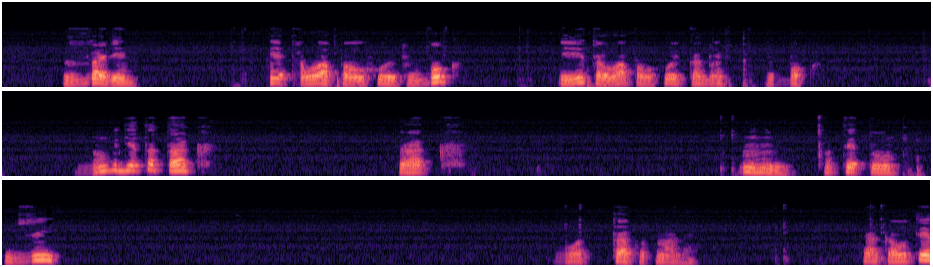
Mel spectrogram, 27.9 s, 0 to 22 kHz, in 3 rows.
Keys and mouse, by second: 2.1 click, 3.4 g, 4.1 click, 5.8 g, 7.0 click, 7.3-9.1 middle drag, 16.4 click, 18.3 g, 24.1 click, 27.3 click.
